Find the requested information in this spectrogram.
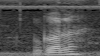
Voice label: "die", Wahgi; lae unitech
